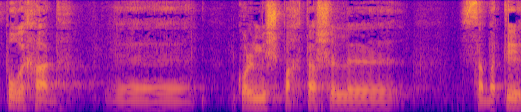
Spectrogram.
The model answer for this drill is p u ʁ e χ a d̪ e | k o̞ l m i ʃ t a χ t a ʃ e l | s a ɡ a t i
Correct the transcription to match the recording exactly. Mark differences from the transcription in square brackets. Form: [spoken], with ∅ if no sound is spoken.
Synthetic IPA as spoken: p u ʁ e χ a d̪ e | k o̞ l m i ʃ [p] a χ t a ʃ e l | s a [b] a t i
